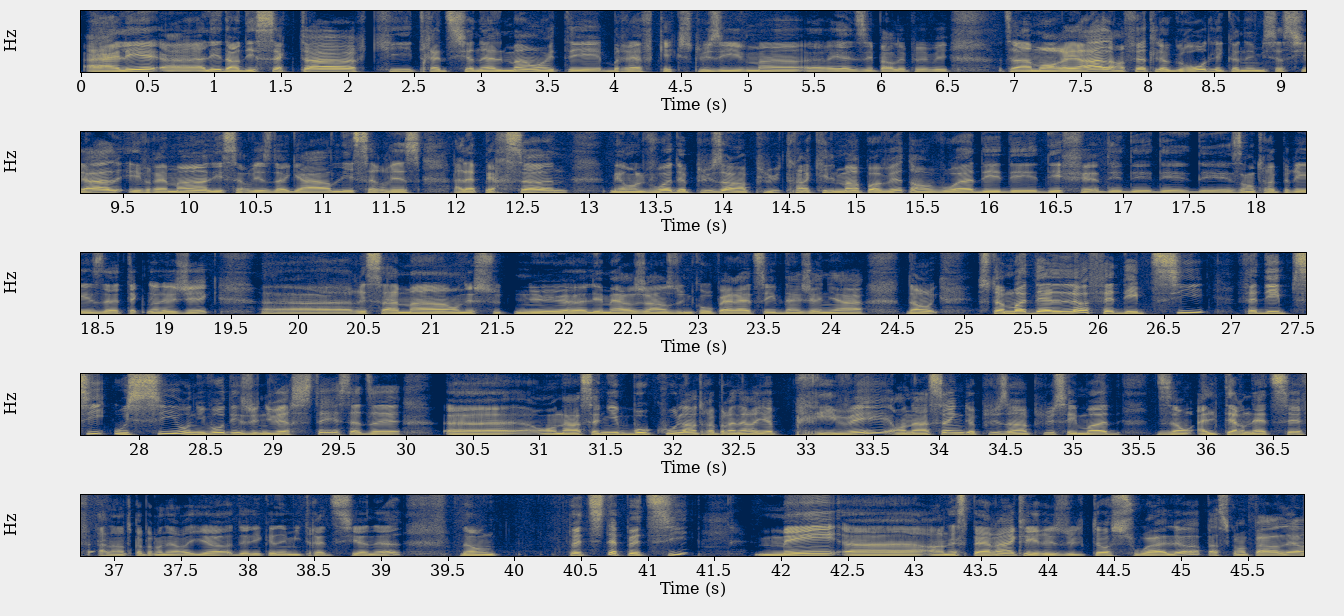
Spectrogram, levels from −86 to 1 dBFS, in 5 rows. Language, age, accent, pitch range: French, 40-59, Canadian, 140-165 Hz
